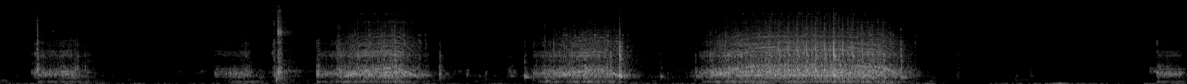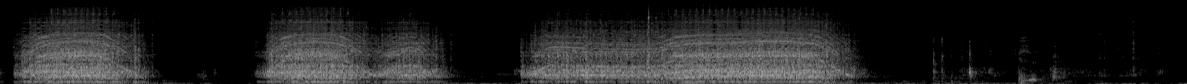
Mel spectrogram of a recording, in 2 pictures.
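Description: Sewing machine running in repeated bursts while backstitching a lace bra, short stops and starts at the beginning and end of a seam, each run a steady close mechanical whir, with quiet pauses between.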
